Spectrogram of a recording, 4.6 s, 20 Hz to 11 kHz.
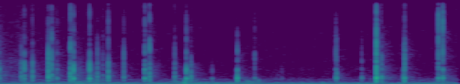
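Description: Long nails scratch and tap the glass back and metal frame of a dark smartphone held close, making a quick series of sharp, bright clicks over a steady low rumble. Each tap is dry and dies away almost instantly, with a faint ring near 780 Hz.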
